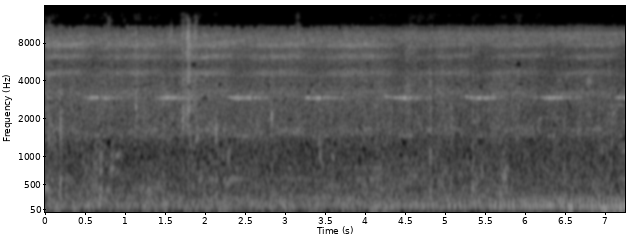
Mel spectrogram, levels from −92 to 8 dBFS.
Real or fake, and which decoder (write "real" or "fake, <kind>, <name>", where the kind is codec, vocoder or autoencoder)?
real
